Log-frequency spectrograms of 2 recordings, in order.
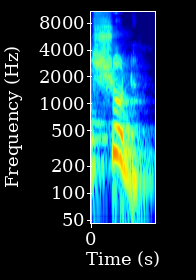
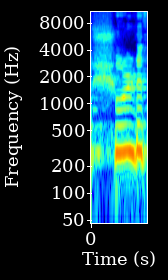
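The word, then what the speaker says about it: should: शुभ हो कि आप यह जो शब्द है शुड इसमें ऐड तो यूनिटेंडेड है लेकिन यह हम इसको शोल्ड तो नहीं पड़ते हैं बच्चों तो इसमें जो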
